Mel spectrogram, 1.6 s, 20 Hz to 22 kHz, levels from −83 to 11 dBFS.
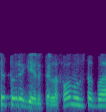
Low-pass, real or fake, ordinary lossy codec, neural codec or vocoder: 3.6 kHz; real; MP3, 32 kbps; none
